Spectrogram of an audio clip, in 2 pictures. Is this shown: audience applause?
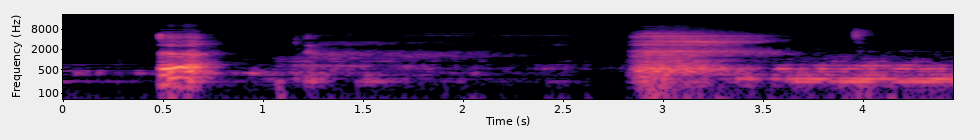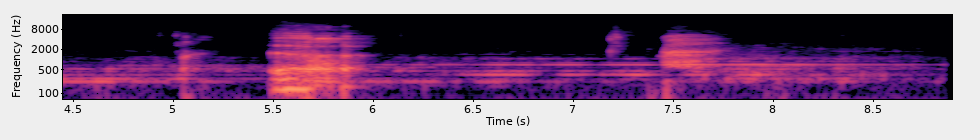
no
